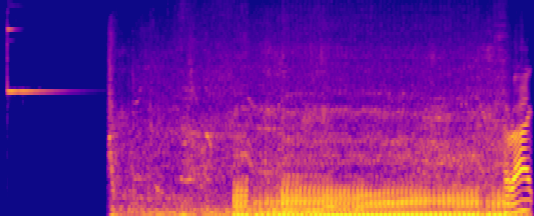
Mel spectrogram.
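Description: A single chime-like ding that rings and fades over about a second. After a short silence a Suzuki V-Strom motorcycle engine cuts in, running at idle with an even pulse, and gets louder about three and a half seconds in.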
